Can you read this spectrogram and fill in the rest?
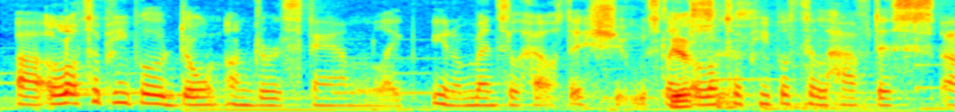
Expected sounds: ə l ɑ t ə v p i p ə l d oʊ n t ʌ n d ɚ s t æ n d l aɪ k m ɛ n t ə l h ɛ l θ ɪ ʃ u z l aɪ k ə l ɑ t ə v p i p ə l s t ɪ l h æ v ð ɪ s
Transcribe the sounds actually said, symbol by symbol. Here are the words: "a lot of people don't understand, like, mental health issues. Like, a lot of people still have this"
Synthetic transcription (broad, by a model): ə l ɑ t ə v p i p l d oʊ n t ʌ n d ɚ s t æ n d l aɪ k m ɛ n t l h ɛ l θ ɪ ʃ u z l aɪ ə l ɑ t ə v p i p l s t ɪ l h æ v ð ɪ s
